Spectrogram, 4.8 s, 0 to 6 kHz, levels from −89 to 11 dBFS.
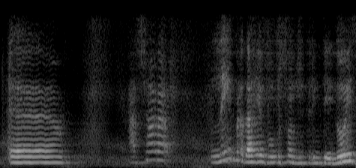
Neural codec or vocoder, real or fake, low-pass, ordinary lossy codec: codec, 24 kHz, 0.9 kbps, DualCodec; fake; 5.4 kHz; AAC, 48 kbps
